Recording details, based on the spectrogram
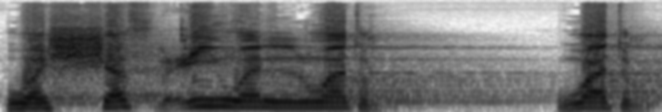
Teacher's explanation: huruf rnya dibaca rendah atau dibaca tipis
